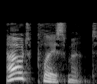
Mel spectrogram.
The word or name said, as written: outplacement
